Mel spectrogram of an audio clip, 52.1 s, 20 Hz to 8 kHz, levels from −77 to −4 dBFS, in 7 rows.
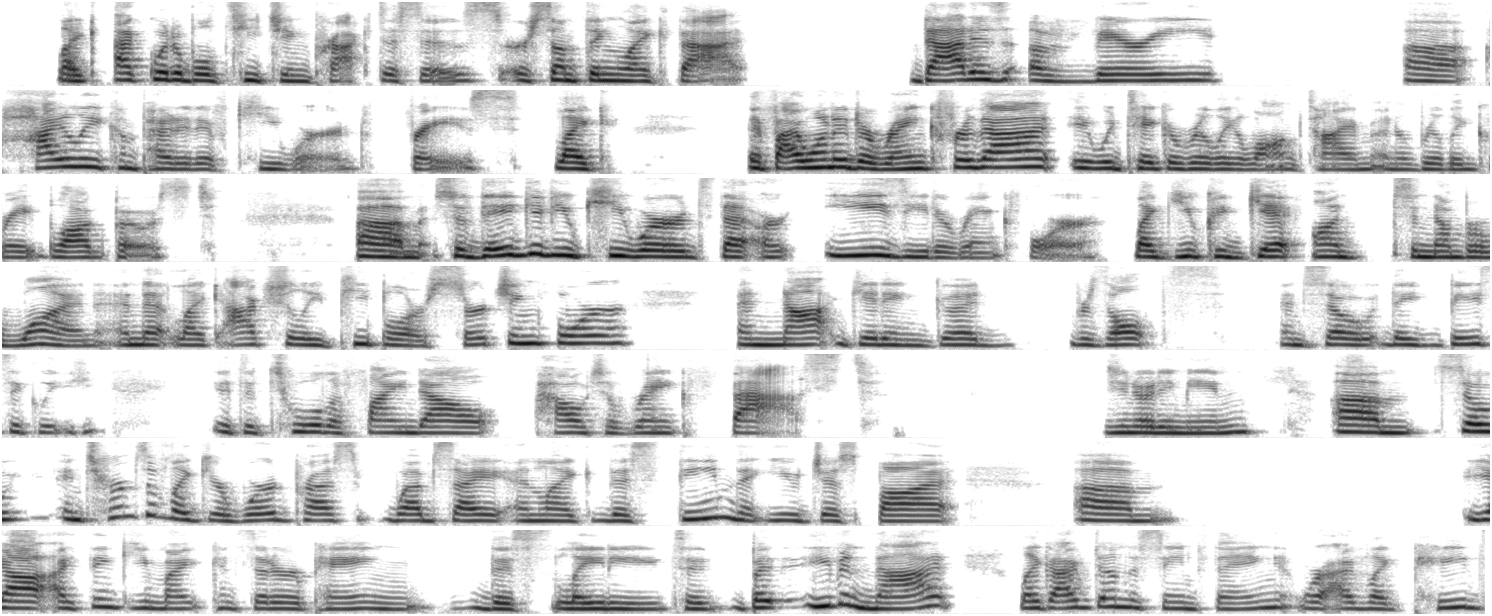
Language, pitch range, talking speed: English, 210-245 Hz, 150 wpm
